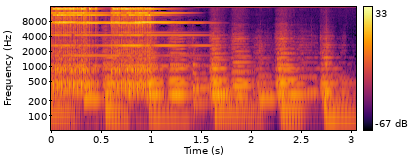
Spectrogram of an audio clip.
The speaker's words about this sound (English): Someone who is deaf or hard of hearing might even have a strobe warning light on their telephone to tell them when it's ringing.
